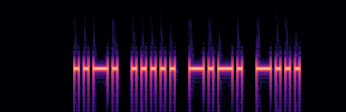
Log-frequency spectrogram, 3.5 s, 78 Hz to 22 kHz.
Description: Morse code, heard as a keyed tone, about 25 wpm, 700 Hz. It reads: F5CB
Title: DXCC-100 Call Signs - 4 Characters - 25wpm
